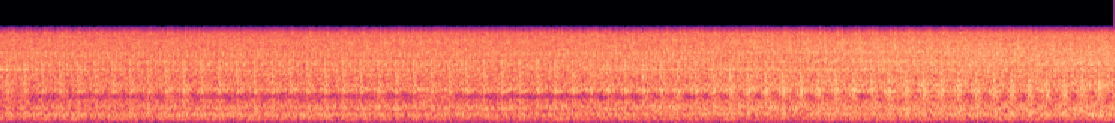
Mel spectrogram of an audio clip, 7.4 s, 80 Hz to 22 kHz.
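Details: Engine on RON95 fuel with NGK Iridium spark plugs: fast, fairly even light tapping about three per second over a hissy idle. Owner unsure whether it is engine knocking or an IAFM problem.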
